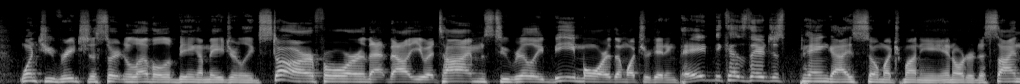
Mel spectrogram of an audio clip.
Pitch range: 110-130 Hz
